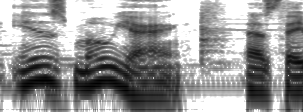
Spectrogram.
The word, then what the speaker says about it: Mojang: Most people call this the Mojang logo, but the correct pronunciation is Mojang, as they pronounce it themselves.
